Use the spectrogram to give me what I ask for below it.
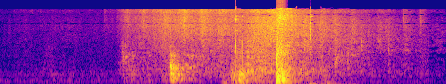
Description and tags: Christmas falling over
This is a sound where a tree falls over, and the christmas balls break.
christmas, fall, over, tree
